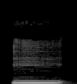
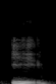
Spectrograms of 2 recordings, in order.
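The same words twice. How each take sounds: First: The pitch stays high and level. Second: The pitch falls sharply from high.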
